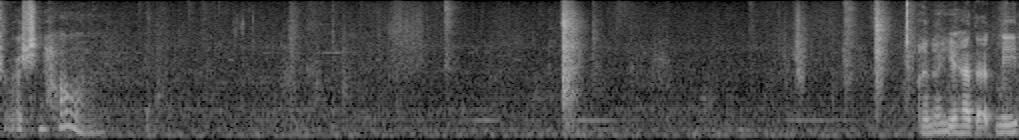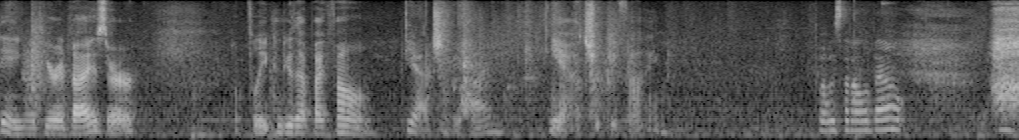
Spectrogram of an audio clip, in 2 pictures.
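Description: A young woman answers softly close by.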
